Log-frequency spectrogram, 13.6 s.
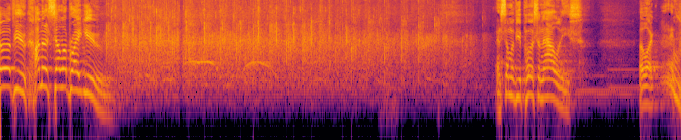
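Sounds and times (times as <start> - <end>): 
speech: 0.2 - 2.4, 9.9 - 11.7, 12.8 - 13.6
audience applause: 2.0 - 9.9.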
